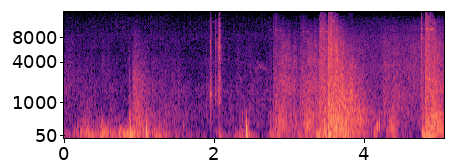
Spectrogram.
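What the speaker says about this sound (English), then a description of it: "Boom, boom, boom, gunshots and screaming and everything." Gunfire from the video game Uncharted 2: Among Thieves in a jungle level, a quiet flurry of scattered shots and thuds mixed with footsteps and mechanical clatter at low volume.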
